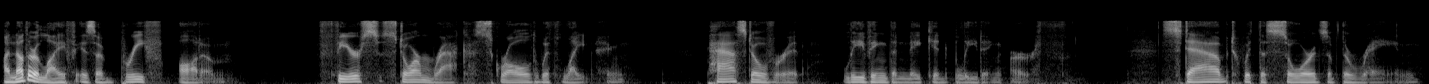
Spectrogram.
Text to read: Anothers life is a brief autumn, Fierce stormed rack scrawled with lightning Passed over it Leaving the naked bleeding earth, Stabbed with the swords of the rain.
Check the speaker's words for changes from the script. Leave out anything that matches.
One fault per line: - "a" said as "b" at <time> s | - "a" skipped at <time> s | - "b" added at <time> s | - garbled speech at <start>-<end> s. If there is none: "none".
- "Anothers" said as "Another" at 0.0 s
- "stormed" said as "storm" at 3.8 s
